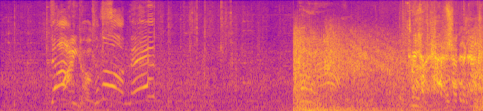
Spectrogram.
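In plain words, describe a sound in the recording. Rockets explode nearby with loud booms.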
